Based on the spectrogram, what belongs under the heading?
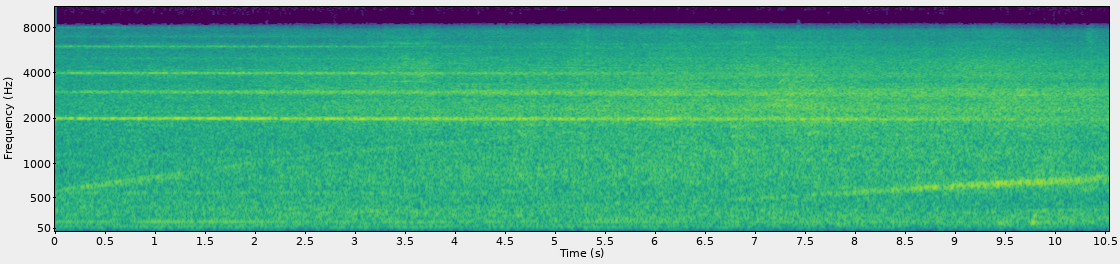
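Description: London Overground Class 378 electric train pulling out of the platform and accelerating away, with a motor whine that rises slowly in pitch over the second half. A steady high-pitched tone runs beneath it.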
